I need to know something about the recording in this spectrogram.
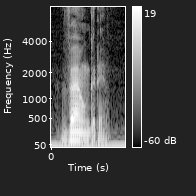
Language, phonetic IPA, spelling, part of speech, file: Polish, [ˈvɛ̃ŋɡrɨ], Węgry, proper noun, Pl-Węgry.ogg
